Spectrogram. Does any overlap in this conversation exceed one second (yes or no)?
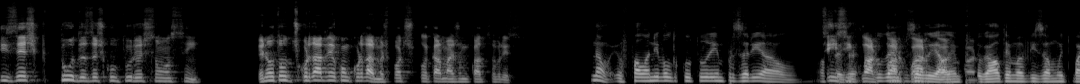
yes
